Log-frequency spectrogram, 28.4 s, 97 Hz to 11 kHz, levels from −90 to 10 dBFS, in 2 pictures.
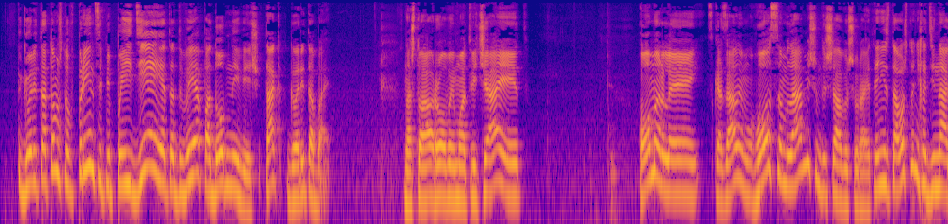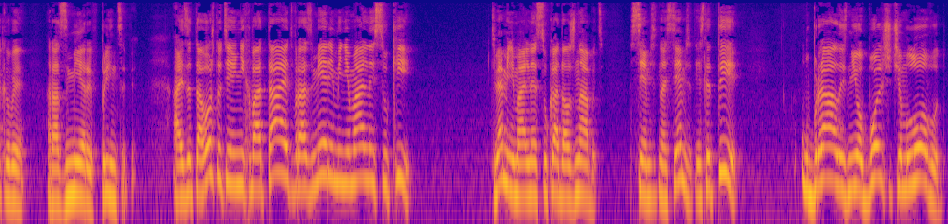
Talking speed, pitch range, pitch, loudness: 135 wpm, 175-235 Hz, 200 Hz, -14 LUFS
